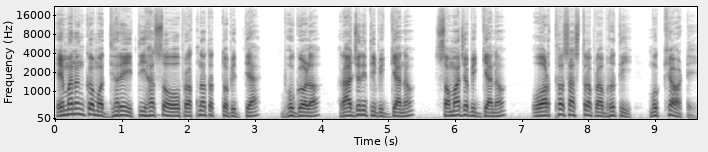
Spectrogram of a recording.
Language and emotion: Odia, neutral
